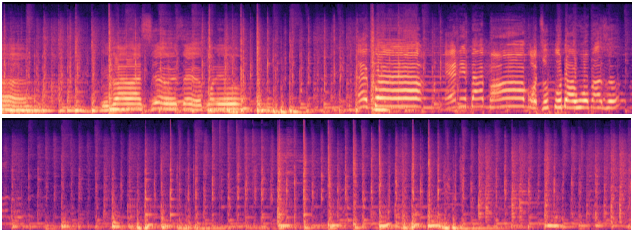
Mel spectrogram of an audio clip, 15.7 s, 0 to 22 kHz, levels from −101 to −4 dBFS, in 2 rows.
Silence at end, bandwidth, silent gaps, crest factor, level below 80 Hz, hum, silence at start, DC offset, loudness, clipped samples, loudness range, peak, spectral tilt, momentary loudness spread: 0 s; 20 kHz; none; 18 dB; -38 dBFS; none; 0 s; under 0.1%; -17 LUFS; under 0.1%; 10 LU; 0 dBFS; -6 dB/octave; 17 LU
